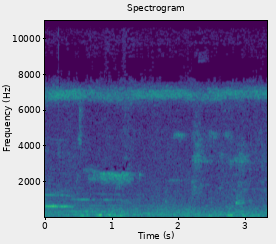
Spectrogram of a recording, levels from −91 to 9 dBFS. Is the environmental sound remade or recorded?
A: recorded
